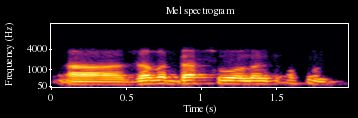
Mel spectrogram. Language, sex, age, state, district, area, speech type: Kashmiri, male, 18-30, Jammu and Kashmir, Kupwara, rural, conversation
